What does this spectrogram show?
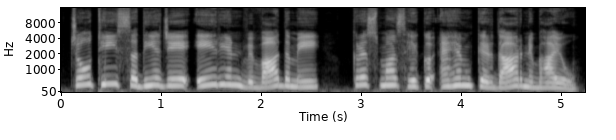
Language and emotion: Sindhi, neutral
